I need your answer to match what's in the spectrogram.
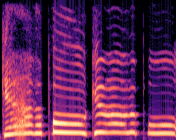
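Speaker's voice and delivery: shrill, very high, repeated screaming. Retelling jumping up when lightning struck near the pool: imitating a scream. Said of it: "I was up out of my seat immediately screaming".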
